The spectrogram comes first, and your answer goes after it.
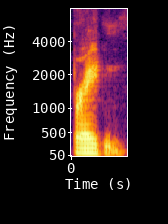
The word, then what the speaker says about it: Braden: There are many differences of Brandon, Brendan, and Braden. A lot of our callers still call me Brandon.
